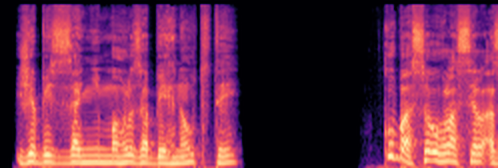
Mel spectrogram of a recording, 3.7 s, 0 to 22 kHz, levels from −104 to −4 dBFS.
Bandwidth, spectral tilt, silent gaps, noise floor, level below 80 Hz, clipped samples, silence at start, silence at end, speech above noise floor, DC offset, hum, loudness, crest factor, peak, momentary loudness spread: 19.5 kHz; -5.5 dB/octave; 1.83-2.68 s; under -90 dBFS; -44 dBFS; under 0.1%; 0.1 s; 0 s; over 77 dB; under 0.1%; none; -14 LUFS; 14 dB; 0 dBFS; 9 LU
